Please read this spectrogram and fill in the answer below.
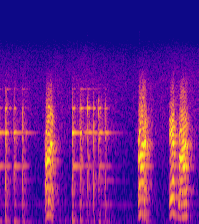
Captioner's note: bell ringing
